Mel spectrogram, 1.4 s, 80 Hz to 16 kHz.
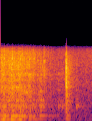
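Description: A vintage Kenmore Model 1753 1.2-amp cam sewing machine stitches through three layers of garment leather, a close, steady rapid whirring run that ends in a sharp click.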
